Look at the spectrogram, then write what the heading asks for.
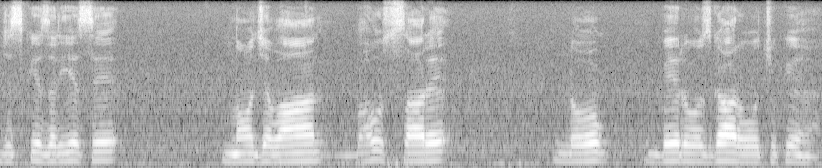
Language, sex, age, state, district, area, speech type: Urdu, male, 18-30, Delhi, Central Delhi, rural, spontaneous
